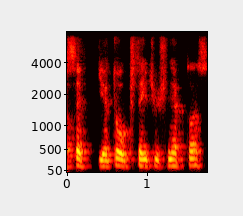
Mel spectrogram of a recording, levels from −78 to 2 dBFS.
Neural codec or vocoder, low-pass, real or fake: codec, 16 kHz, 1.1 kbps, Voila-Tokenizer; 7.2 kHz; fake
